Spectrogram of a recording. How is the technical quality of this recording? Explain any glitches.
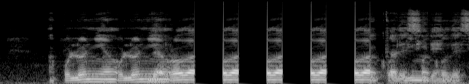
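The technical quality is poor, with two clear faults.

A doubled audio track runs through the whole clip. A full-band copy of the speech trails about half a second behind, at roughly the same level. It has no decay or room colour. A second, slower capture path is the likely cause.

A stutter with silent gaps runs from 1.94 s to 3.70 s. A 148 ms burst repeats four times, every 439 ms. Each burst is followed by 291 ms of digital silence. This is likely a stalled stream replaying its last fragment. The audio due in that span is lost.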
